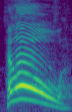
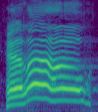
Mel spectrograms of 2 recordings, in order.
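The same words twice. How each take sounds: First: The word is said short. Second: The word is stretched out long.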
